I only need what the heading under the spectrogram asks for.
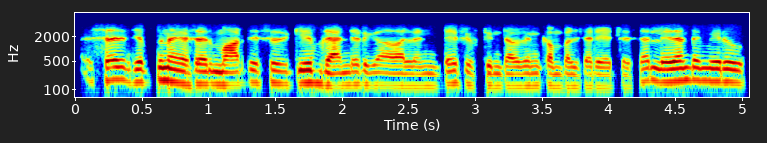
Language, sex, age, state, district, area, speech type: Telugu, male, 18-30, Telangana, Karimnagar, rural, conversation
